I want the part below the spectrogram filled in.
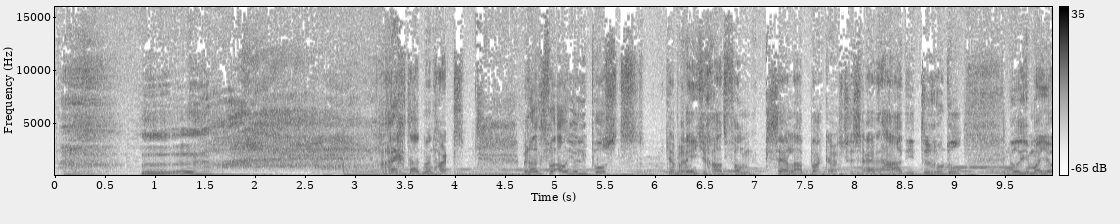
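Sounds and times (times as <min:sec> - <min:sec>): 
radio presenter yawning: 0:00.0 - 0:03.2
speech: 0:03.4 - 0:09.9.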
